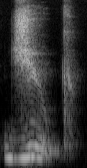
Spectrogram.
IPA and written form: dʒu: (duke)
